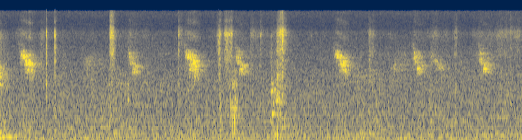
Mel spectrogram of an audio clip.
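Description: Small birds chirping faintly in the background: short, high chirps repeating irregularly every half second or so. There are also a couple of light clicks.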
